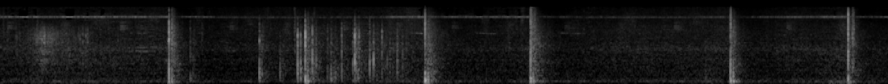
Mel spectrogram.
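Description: Aerial firework shells bursting in a string of sharp bangs, about eight in all, with a quick cluster of several about three seconds in.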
